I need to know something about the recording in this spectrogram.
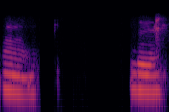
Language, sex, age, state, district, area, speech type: Assamese, female, 45-60, Assam, Goalpara, urban, conversation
